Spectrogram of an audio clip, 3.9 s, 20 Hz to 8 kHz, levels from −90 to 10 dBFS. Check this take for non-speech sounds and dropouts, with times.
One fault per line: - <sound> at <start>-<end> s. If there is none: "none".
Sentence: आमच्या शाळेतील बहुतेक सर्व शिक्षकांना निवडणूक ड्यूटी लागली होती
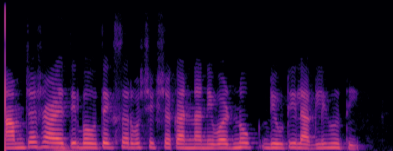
none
